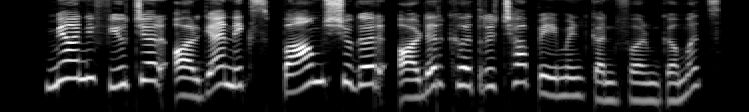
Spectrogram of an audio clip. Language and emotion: Kashmiri, neutral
